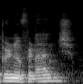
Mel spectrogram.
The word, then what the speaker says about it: Fernandes: I like the way you said Bruno Fernandes.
